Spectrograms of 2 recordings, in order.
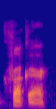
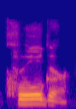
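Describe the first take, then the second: First: The middle consonant is a K sound. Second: The middle consonant is a G sound. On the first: The speaker calls it right. "the guys all called me Crooker" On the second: The speaker calls it wrong. "he would call me Kruger with like a K and a G in it"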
